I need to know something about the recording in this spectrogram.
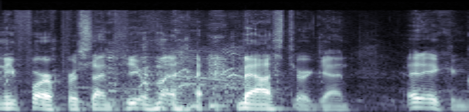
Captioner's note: some chuckles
